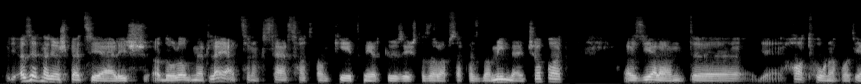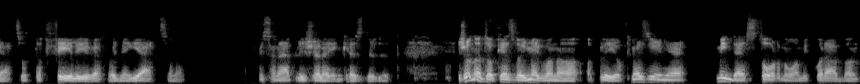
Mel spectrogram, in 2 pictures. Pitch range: 90-105 Hz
